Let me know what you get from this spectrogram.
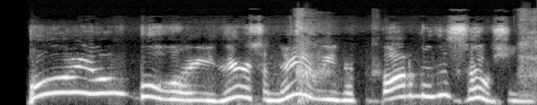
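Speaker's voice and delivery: very high squeaky cartoon voice, swooping around. Asked to start the scene, the speaker opens in a Mickey Mouse voice. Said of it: "keep up on my Mickey Mouse voice".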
